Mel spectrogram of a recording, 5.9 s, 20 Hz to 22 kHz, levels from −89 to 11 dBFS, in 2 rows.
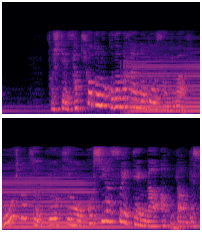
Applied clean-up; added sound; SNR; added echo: none; Bowed string instrument; 9 dB; reverberation time 0.7 s.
